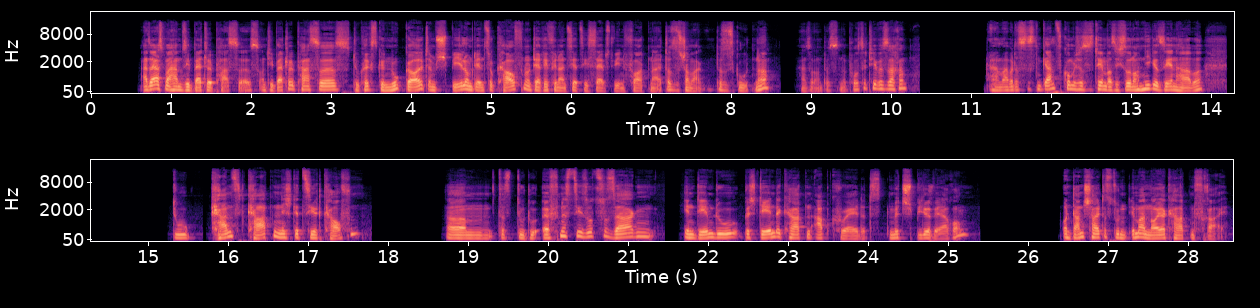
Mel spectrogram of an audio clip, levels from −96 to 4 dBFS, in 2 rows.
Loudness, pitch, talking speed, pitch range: -20 LUFS, 130 Hz, 170 wpm, 115-145 Hz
